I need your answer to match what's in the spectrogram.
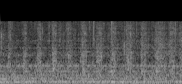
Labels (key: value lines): label: anthrophony, boat engine
recorder: SoundTrap 500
